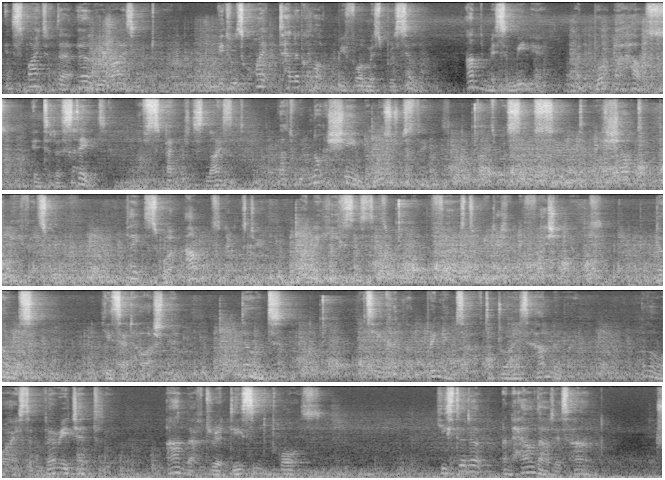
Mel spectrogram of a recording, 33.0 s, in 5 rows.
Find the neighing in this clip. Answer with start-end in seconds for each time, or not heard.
not heard.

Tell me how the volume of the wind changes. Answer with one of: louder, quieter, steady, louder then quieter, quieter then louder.
louder then quieter.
